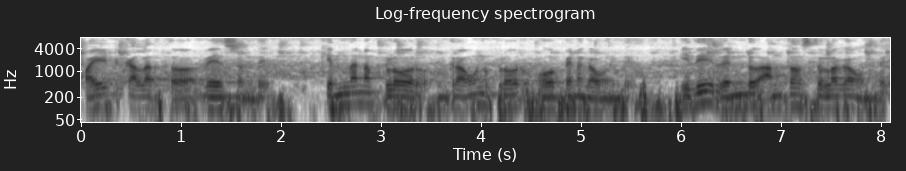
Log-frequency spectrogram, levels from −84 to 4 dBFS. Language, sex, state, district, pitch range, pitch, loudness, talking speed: Telugu, male, Andhra Pradesh, Manyam, 100-120 Hz, 110 Hz, -17 LUFS, 110 wpm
